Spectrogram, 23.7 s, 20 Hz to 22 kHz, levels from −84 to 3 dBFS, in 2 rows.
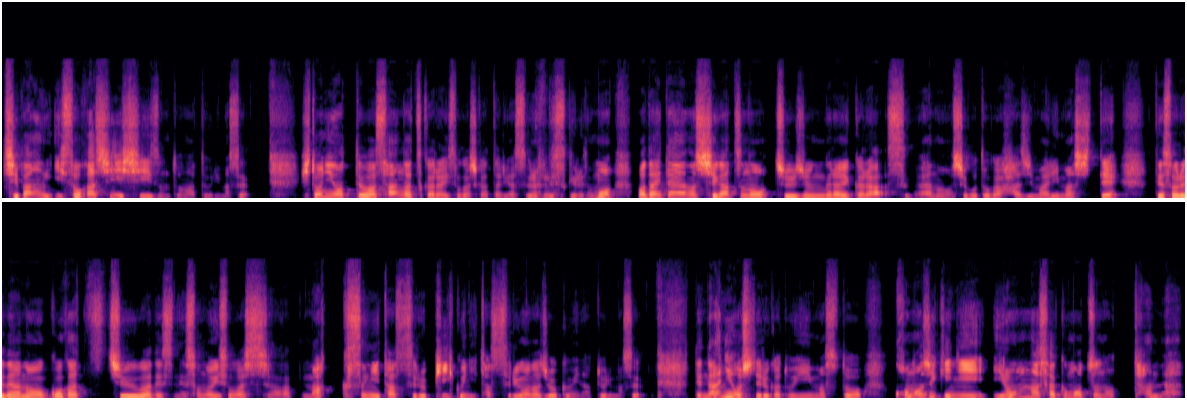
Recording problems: thin; very; fading below 350 Hz

